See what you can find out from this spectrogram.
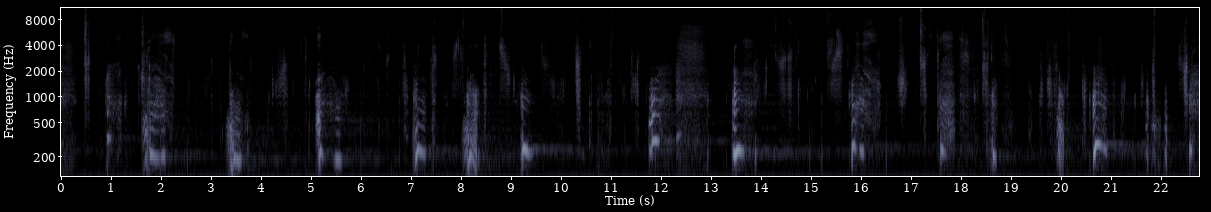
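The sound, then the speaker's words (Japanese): Wet tongue-kissing sounds in a saint-themed roleplay: many soft, irregular lip smacks and slurps repeat throughout, fairly quiet and mixed with whispering. “舌を使ったやらしいキス、たくさんさせていただきます。”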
